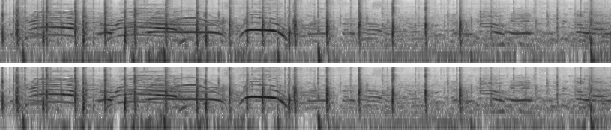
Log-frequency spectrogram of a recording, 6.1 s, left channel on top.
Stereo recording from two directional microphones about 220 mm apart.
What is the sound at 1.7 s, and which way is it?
Chop, 50° right (ahead or behind).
